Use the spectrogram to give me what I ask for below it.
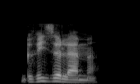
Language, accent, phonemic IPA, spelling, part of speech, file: French, France, /bʁiz.lam/, brise-lames, noun, LL-Q150 (fra)-brise-lames.wav
- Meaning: breakwater (construction in or around a harbour)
